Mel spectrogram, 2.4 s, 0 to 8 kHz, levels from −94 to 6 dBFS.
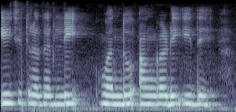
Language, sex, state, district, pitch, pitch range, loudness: Kannada, female, Karnataka, Bidar, 225 Hz, 220-235 Hz, -14 LUFS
